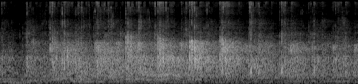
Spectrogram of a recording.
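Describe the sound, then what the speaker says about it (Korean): A church congregation claps together in a steady, dense round of applause that holds at an even level throughout, with no talking over it. "박수를 보내겠습니다"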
